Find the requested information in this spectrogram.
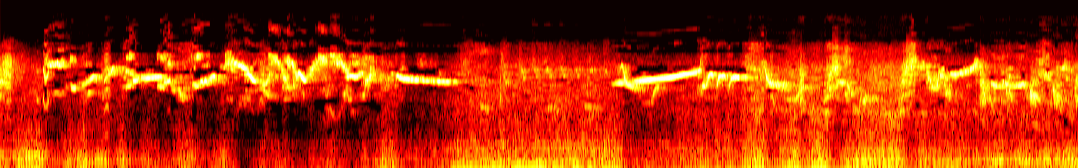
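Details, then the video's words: High-speed song of a caged Oriental magpie-robin, a former top competition bird in Cianjur. It gives looping whistled slides and sharp chirps with brief pauses, backed by a low droning background noise. "SUARA KACER NGOTOT"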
